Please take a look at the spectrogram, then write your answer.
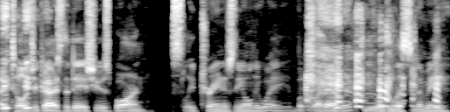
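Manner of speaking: sarcasm laid on thick. Teasing the parents about their baby's sleep: very sarcastic. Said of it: "I'm being very sarcastic".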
